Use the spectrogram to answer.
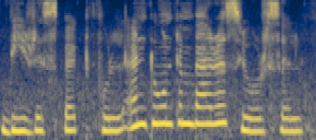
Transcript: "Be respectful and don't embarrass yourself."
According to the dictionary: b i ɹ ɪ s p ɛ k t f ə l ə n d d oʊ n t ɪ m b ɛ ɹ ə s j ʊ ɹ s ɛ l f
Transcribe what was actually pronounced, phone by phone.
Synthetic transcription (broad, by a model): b i ɹ ɪ s p ɛ k t f ə l ə n d d oʊ n t ɪ m b ɛ ɹ ə s j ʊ ɹ s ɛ l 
